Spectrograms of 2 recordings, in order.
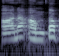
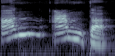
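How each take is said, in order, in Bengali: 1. n টা 'ana' হিসেবে একটানা চলে, কোনো গলার আটকানো ছাড়া। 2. বন্ধ 'an' এর পরে একটি স্পষ্ট গলার শব্দ আসে। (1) "অনেক ভাই ভুল করে আনা আমতা পড়ে" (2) "হামজা নুন জাবার আন"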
